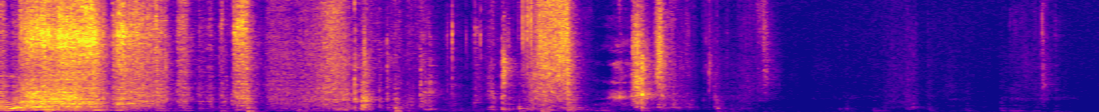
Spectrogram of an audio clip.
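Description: Cardboard packaging scraping and rubbing against the inside of a cardboard shipping box as a packing layer is pulled out, loudest in the first second or so, with more scrapes around four seconds in, then fading to faint rustles.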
